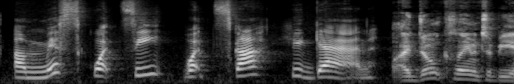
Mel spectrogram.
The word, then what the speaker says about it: amiskwaciwâskahikan: I dug into it and I found the video responsible for this terrible pronunciation. Amiskwaciwâskahikan.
